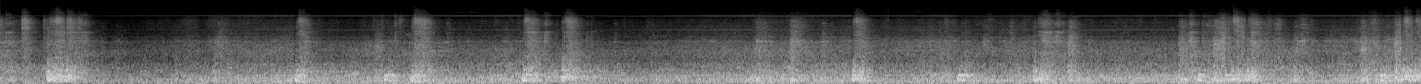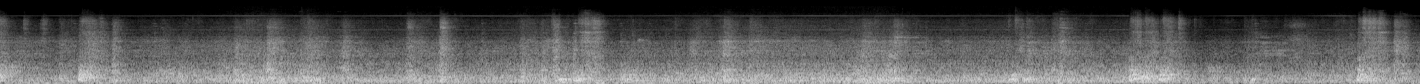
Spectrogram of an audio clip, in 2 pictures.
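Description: Suburban train running, heard from inside its vestibule: a steady rumble of wheels on rail, with sharp clacks about every second or two as the wheels cross rail joints and switch points.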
